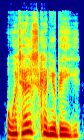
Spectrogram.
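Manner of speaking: high, loud retort; exasperated tramp. Acted. Tramp to what he thinks is imagination, exasperated. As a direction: argue back high and baffled.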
